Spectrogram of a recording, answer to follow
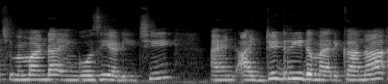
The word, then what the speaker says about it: Chimamanda Ngozi Adichie: Is Americana by Chimamanda Ngozi Adichie. It's okay. I didn't even know how to pronounce her name. She's called Chimamanda Ngozi Adichie, and I did read Americana, and I absolutely loved it.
